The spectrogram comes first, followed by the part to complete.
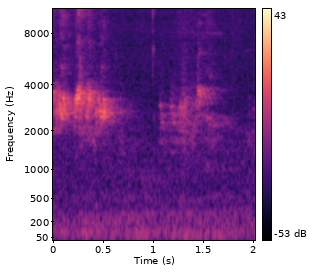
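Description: Red-whiskered bulbul singing: a warbled, wavering phrase that fades out about half a second in, followed by a fainter short phrase a little after a second.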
